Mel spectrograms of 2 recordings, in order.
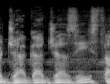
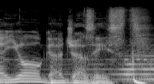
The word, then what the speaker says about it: Jaga Jazzist: Im vôbec nevadí, keď to niekto vyslovuje ako Jaga Jazzist, ale oni samotní si hovoria Yoga Jazzist.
